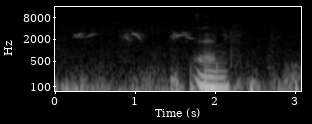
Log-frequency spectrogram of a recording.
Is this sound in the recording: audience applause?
no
